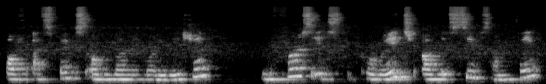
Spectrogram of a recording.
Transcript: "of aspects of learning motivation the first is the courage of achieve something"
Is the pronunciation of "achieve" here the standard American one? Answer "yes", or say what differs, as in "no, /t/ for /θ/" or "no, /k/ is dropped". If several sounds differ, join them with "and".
no, /s/ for /tʃ/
